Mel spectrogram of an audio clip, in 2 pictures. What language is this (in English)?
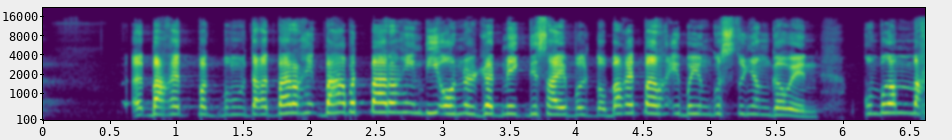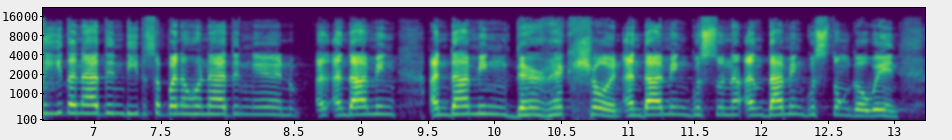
Filipino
